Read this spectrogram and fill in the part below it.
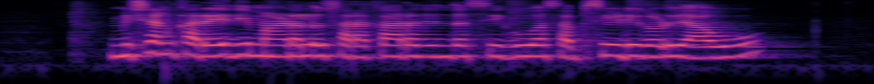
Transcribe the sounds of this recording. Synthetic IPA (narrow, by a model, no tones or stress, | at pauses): miʂɐnkɐɾe̞ːd̪imaːɽɐlusɐɾɐkaːɾɐd̪ind̪ɐsiɡuʋɐsɐbsiːɖiɡɐɭujaːʋu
